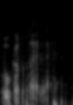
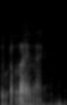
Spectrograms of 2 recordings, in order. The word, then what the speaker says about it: ukulele: In Hawaii, though, most people pronounce it ukulele, and I do sort of a hybrid. I do ukulele.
